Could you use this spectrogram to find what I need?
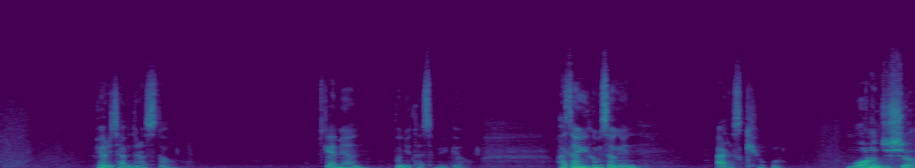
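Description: A woman speaks quietly and calmly nearby.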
